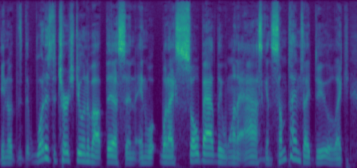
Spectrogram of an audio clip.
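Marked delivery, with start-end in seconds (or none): 0.5-1.9 mock heated, earnest, fired-up, passionate delivery. Retelling how a questioner asks about the church: imitating a fired-up, passionate asker. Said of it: "usually fired up and really passionate".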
